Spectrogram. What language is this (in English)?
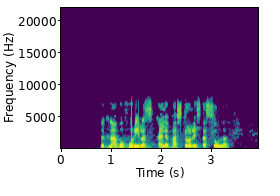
Esperanto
